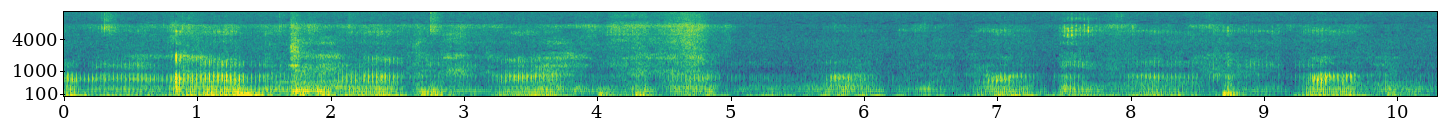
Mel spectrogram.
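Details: Soft low purring from a domestic cat, uneven in strength, with scattered clicks and brief rustling noises over the rumble.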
